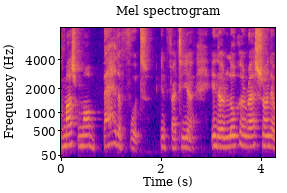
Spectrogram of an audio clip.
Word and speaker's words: Fethiye: Fethiye.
